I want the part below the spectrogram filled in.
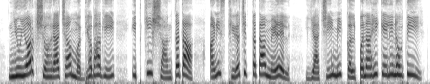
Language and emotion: Marathi, surprised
